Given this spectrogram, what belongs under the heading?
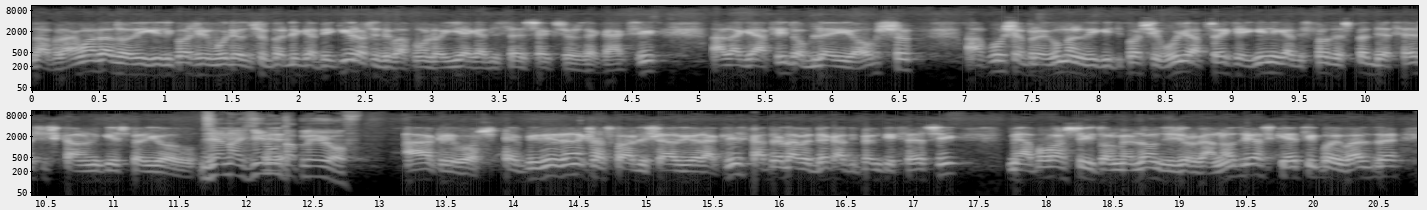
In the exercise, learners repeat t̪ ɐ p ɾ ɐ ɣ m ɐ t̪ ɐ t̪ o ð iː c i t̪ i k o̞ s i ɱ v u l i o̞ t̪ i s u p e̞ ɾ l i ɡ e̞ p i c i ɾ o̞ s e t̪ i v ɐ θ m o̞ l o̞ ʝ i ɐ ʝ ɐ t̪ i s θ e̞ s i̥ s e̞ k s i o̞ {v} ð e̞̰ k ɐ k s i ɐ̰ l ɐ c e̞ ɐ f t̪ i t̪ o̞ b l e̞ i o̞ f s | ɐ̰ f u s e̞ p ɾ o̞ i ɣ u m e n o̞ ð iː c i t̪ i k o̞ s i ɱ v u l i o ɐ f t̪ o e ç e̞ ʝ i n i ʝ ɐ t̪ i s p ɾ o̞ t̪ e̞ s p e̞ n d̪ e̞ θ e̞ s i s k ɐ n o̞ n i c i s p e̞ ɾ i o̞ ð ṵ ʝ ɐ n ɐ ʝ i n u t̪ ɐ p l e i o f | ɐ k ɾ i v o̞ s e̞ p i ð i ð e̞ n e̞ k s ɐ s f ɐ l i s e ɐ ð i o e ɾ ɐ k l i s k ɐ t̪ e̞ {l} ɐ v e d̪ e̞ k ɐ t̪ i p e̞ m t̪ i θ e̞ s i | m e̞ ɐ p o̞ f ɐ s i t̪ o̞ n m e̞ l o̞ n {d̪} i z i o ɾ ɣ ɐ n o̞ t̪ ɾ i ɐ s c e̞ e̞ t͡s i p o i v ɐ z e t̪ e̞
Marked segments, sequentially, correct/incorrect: incorrect, correct, incorrect

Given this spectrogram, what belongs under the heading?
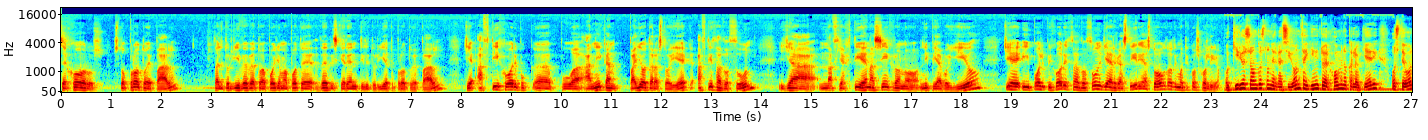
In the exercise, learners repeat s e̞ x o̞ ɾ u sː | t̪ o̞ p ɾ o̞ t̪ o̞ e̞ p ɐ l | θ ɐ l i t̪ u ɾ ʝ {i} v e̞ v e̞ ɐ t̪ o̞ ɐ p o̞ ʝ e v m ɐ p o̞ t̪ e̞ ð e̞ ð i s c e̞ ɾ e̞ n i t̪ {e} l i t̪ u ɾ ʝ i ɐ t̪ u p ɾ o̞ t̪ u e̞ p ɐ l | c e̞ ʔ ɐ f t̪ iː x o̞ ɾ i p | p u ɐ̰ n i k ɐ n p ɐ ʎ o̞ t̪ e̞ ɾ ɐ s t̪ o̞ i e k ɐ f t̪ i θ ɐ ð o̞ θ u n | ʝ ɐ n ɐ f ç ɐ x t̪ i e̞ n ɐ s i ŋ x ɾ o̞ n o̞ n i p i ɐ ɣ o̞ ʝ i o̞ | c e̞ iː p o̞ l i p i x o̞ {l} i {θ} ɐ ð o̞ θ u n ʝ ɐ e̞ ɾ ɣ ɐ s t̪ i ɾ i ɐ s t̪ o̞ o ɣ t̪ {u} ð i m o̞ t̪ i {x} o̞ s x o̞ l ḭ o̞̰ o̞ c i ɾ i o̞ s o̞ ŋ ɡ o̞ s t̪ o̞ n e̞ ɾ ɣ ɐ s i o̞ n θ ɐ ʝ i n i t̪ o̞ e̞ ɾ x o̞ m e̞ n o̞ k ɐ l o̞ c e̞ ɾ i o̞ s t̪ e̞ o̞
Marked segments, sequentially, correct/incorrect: correct, incorrect, incorrect, correct, incorrect, incorrect

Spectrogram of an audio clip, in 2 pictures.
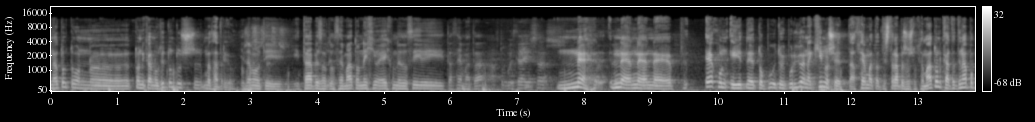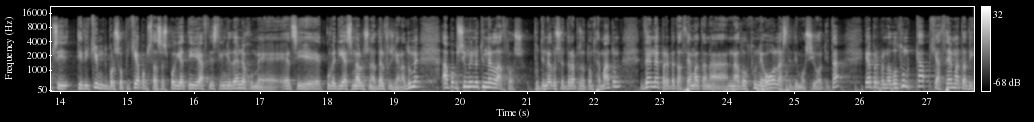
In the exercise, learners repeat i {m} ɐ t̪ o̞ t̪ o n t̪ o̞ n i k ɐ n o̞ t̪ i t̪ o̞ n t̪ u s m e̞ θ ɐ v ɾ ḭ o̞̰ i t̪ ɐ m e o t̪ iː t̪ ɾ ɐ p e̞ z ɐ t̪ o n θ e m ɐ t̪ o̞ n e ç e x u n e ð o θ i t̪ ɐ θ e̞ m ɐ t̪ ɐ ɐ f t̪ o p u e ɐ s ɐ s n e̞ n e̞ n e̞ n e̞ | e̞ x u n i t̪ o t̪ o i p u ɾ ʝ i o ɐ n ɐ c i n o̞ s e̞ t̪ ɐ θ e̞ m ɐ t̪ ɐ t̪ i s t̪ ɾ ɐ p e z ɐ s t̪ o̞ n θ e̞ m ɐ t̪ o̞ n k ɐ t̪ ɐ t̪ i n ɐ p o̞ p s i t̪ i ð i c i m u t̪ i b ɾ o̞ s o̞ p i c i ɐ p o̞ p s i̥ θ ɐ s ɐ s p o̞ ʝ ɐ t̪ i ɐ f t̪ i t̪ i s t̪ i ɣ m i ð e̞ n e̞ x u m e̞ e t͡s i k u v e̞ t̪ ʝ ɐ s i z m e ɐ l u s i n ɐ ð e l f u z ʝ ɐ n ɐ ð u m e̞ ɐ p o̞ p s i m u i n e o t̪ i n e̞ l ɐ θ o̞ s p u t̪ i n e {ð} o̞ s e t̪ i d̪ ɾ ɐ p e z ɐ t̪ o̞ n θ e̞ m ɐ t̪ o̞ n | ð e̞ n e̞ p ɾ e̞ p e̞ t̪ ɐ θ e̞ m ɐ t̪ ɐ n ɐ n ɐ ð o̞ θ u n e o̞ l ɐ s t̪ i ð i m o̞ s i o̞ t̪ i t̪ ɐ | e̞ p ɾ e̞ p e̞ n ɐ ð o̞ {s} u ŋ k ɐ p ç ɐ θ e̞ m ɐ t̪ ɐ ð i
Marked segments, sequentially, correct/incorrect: incorrect, correct, incorrect

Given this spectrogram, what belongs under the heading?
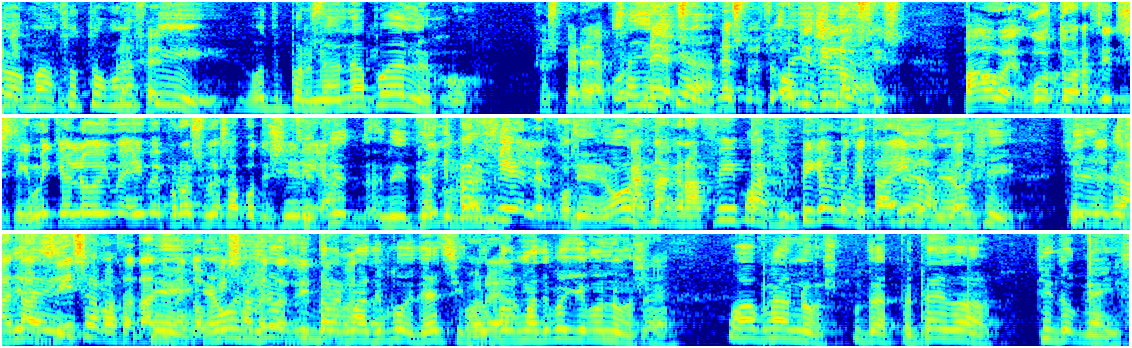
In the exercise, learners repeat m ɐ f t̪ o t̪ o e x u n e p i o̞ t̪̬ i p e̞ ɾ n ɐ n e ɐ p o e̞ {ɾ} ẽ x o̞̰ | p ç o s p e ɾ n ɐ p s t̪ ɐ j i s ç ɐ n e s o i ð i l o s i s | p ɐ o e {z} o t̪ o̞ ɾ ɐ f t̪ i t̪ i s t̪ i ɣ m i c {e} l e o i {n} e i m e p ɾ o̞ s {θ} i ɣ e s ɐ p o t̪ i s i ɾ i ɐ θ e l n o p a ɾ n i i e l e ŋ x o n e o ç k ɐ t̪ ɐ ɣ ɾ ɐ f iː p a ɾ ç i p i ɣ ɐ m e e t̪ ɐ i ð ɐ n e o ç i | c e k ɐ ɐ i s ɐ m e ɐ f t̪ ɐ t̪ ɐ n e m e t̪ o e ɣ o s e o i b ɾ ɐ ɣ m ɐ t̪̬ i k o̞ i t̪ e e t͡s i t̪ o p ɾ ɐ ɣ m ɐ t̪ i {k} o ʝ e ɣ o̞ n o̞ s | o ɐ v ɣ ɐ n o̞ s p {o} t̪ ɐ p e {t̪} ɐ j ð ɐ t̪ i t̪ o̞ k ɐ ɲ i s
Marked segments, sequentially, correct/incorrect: incorrect, incorrect, correct, incorrect, incorrect, correct, incorrect, correct

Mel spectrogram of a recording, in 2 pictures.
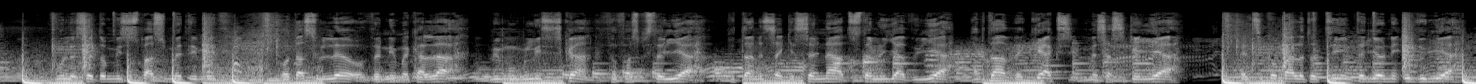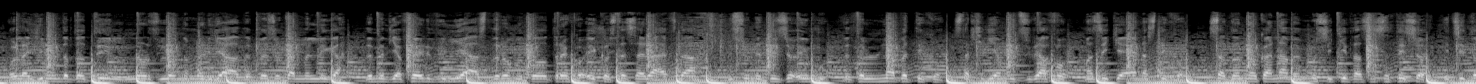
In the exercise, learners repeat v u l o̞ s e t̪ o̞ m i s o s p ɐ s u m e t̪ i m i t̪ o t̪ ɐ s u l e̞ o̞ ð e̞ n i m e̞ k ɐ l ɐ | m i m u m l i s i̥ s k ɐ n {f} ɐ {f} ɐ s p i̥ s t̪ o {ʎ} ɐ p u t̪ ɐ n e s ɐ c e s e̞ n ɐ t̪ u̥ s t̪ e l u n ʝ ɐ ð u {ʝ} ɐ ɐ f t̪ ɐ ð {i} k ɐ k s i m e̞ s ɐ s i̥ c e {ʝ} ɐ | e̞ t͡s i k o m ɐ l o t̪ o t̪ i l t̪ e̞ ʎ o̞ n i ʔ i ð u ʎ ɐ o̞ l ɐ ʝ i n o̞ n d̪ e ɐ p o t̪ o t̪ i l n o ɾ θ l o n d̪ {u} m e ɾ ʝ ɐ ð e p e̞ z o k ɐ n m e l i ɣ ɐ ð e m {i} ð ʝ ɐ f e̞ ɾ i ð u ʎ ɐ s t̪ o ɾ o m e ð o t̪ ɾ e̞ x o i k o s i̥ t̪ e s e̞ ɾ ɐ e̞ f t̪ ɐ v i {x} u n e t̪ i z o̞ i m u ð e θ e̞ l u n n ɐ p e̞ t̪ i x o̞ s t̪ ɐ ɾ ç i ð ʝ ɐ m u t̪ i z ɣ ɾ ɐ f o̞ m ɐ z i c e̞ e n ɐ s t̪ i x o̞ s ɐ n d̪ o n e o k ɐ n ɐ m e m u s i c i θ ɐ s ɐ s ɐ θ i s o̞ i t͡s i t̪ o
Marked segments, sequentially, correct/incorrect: incorrect, correct, correct, incorrect, incorrect, incorrect, incorrect, incorrect, incorrect

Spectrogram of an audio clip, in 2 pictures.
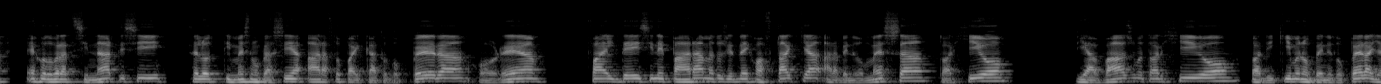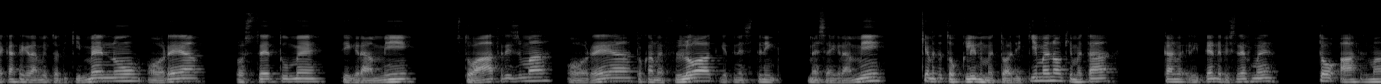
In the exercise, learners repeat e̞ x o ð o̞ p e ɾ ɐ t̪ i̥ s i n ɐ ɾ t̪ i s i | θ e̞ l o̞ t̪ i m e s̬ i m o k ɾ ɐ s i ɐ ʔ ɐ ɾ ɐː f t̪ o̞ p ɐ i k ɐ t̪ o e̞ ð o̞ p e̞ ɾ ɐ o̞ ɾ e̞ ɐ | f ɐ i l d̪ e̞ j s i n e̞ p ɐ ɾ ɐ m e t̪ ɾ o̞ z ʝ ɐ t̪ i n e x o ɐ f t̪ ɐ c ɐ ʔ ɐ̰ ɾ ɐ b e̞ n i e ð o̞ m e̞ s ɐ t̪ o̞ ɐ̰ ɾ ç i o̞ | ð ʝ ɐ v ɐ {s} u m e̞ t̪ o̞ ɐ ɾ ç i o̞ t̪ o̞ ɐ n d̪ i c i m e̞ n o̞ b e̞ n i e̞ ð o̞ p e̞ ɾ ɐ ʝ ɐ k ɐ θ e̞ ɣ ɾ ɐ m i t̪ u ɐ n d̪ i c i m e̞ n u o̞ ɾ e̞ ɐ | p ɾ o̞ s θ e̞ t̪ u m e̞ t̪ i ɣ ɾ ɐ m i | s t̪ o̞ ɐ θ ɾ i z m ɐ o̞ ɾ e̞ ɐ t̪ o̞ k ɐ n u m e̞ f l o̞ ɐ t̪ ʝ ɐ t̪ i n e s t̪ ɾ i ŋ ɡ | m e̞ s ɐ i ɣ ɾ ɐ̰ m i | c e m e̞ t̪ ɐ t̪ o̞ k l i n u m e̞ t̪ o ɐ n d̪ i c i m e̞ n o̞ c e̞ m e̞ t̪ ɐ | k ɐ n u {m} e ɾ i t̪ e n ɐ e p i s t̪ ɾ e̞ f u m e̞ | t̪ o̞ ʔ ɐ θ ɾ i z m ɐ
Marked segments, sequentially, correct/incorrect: incorrect, correct

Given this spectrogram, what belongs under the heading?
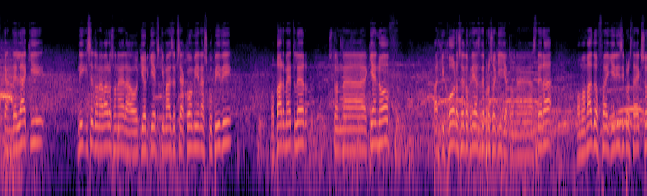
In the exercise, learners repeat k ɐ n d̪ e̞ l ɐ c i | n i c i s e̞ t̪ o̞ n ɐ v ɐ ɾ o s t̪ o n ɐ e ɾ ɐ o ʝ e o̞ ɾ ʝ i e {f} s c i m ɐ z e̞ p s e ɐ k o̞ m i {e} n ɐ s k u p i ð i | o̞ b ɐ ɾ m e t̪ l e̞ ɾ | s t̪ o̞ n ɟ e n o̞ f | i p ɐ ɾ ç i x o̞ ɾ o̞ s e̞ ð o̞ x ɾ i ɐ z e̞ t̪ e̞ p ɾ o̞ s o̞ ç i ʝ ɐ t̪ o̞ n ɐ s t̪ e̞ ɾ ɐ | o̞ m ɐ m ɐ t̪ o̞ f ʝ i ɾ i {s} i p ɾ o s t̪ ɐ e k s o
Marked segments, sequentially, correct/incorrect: correct, correct, incorrect

